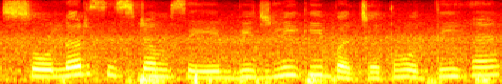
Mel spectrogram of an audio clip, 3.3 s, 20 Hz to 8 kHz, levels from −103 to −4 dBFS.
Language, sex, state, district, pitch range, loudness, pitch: Hindi, female, Punjab, Fazilka, 180-220 Hz, -16 LUFS, 200 Hz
